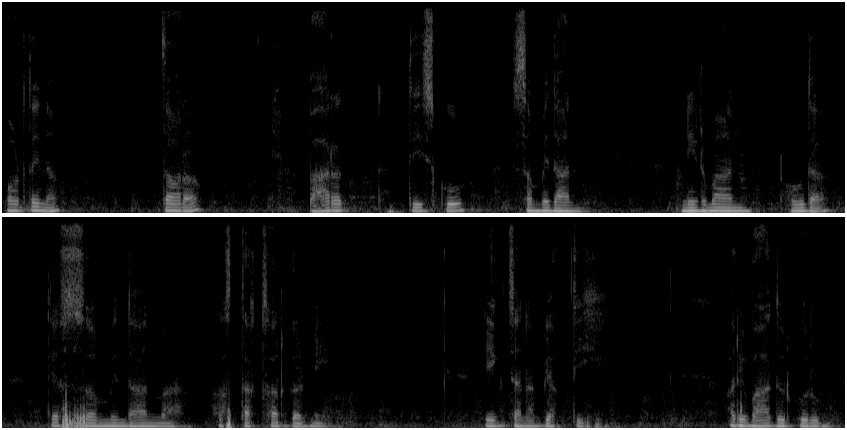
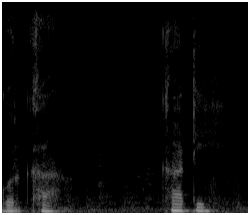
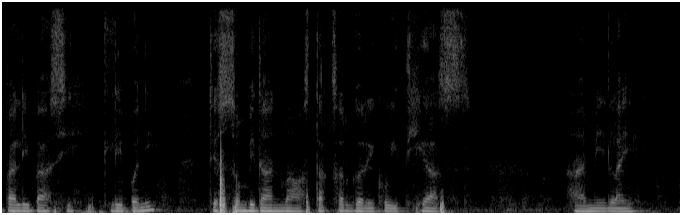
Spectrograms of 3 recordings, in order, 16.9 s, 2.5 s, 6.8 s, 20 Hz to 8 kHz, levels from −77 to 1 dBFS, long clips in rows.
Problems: constant background noise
